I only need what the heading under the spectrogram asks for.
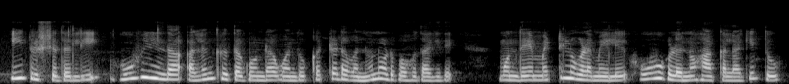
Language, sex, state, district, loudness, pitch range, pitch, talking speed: Kannada, female, Karnataka, Bangalore, -15 LUFS, 190-250 Hz, 205 Hz, 90 wpm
